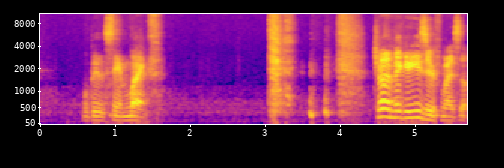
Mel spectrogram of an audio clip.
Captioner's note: chuckles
